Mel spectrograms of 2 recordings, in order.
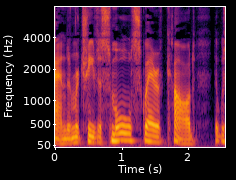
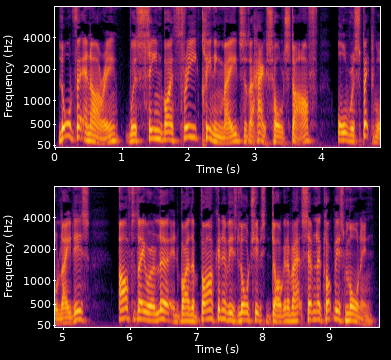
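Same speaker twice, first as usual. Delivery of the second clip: commander's police-report voice, pitched up; different, official tone; 6 semitones higher, 3 dB louder than usual. A narrator's reading. Watch commander reads out the facts of the case, officially. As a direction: recite it like an official statement. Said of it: "in a slightly different tone of voice".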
